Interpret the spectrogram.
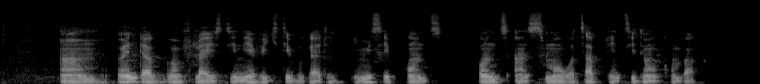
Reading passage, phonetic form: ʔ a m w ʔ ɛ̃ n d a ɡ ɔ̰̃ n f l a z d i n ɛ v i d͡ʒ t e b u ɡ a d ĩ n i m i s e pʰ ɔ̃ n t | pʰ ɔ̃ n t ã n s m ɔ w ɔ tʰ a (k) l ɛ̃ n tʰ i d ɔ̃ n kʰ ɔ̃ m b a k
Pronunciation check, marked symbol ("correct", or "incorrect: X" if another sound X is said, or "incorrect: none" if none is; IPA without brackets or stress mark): incorrect: p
